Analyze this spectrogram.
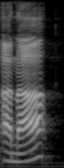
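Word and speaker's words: أنا: You know, it is written as ana, but read as ana. Alif is not pronounced.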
